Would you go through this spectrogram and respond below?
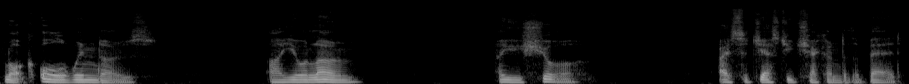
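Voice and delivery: ordinary delivery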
